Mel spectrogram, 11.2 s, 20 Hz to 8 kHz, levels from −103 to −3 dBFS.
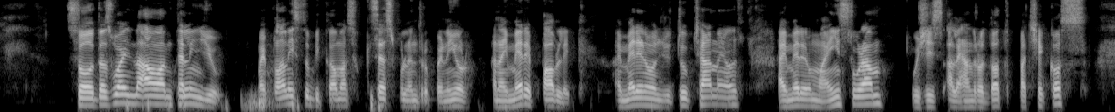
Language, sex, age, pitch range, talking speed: English, male, 20-39, 130-165 Hz, 190 wpm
